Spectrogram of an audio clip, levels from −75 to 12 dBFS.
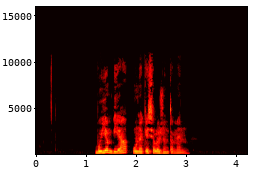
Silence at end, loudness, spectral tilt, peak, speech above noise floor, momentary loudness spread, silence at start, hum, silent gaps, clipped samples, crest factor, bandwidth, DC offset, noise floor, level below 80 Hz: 1.2 s; -21 LUFS; -5.5 dB/octave; -6 dBFS; 51 dB; 14 LU; 1.2 s; none; none; under 0.1%; 20 dB; 11 kHz; under 0.1%; -72 dBFS; -74 dBFS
